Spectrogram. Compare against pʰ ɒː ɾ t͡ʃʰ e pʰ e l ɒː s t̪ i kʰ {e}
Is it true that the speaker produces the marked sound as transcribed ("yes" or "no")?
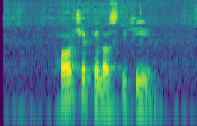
no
